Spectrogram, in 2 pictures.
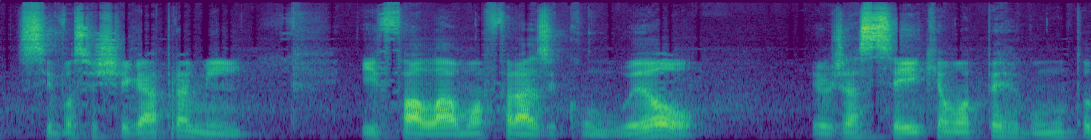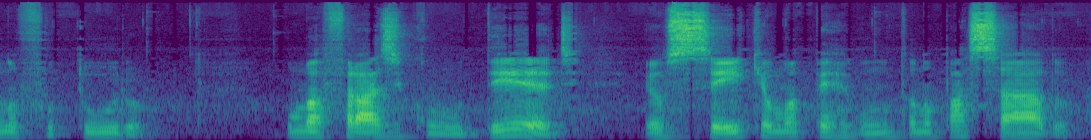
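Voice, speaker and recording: A Brazilian man with a Brazilian Portuguese accent, teaching an English lesson at a whiteboard and slowing down to spell out English examples. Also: medium pitch. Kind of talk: classroom-style lesson at a whiteboard.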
